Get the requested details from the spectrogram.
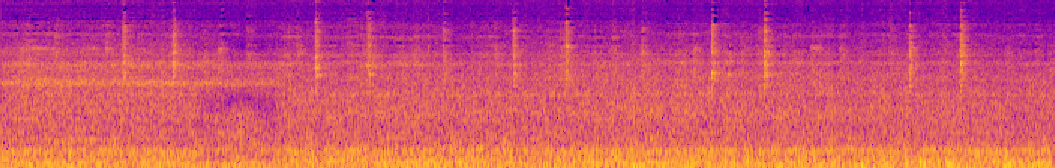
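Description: A subway train rumbles and clatters loudly along elevated tracks.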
